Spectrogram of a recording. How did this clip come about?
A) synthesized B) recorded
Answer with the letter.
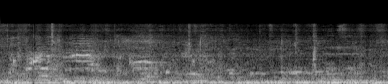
A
